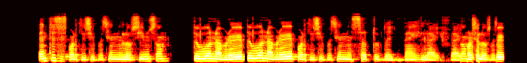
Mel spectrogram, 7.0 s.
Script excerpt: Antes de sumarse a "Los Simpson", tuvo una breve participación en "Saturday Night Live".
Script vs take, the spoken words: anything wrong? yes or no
yes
